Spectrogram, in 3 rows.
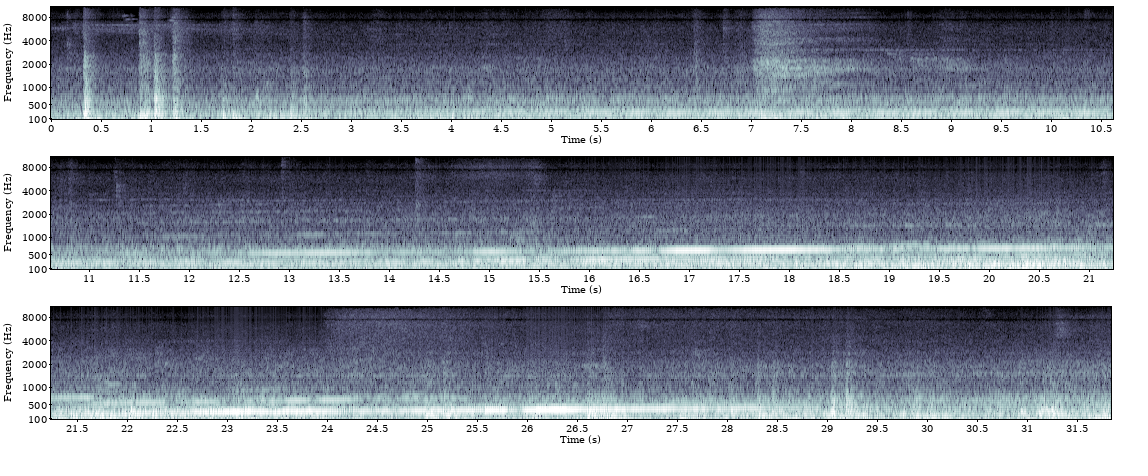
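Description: Mitsubishi GTO-VVVF inverter of a Keikyu 600 series train heard from inside the car: a steady low whine, then several tones climbing in pitch in steps from about halfway on, the sound of the motors accelerating, over steady wheel and rail noise. A couple of knocks sound in the first second.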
